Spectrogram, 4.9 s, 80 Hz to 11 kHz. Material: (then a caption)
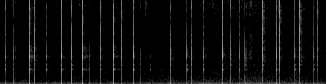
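Plastic. A small hollow bottle of translucent purple plastic, held in one hand, is tapped and scratched with long fingernails near the cap. About 26 quick, sharp clicks ring out in an uneven rhythm. Each is bright and thin, centred around 3.6 kHz, and dies away almost instantly over a faint low hum.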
